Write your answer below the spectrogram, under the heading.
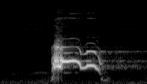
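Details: At a campsite, Pandora or Maximus barks at nearby coyotes they can smell: one loud bark with a wavering, drawn-out tail, then fading.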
